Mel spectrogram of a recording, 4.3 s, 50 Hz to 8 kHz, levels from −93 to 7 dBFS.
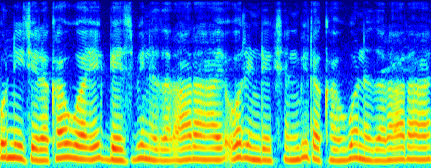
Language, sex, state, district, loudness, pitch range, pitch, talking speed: Hindi, female, Bihar, Katihar, -16 LUFS, 195-225 Hz, 210 Hz, 275 wpm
